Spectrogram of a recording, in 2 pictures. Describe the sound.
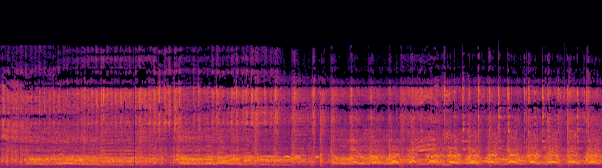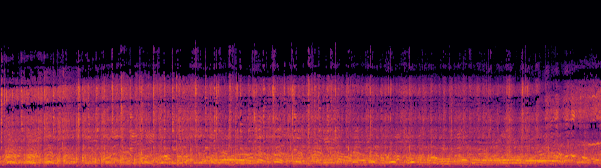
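Crowd cheering and shouting at the end of a live concert, with band members playing percussion and trumpet among the audience, a loud, continuous roar of many voices that stays steady throughout.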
